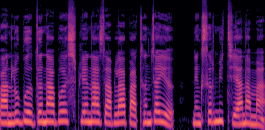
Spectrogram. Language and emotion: Bodo, neutral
